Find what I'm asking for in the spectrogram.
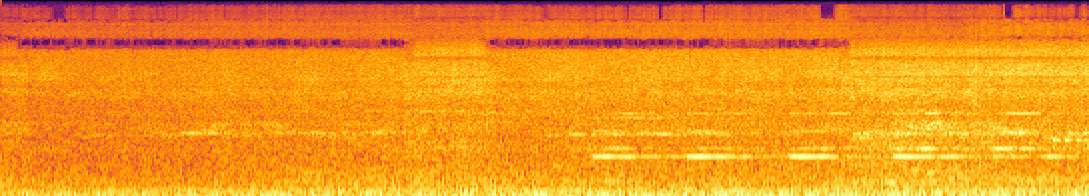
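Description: A subway train rumbles steadily through an underground station in Washington, D.C., a loud, continuous roar with faint high whines and squeals riding on top.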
